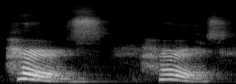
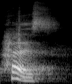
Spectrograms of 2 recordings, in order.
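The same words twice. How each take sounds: First: "hers" for hearse, drawn out with a clear R; slow American "hers", R-coloured vowel; American, R sounded. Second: "has" for hearse, HUHS with no R; r-less British "has"; British, silent R. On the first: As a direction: say "hearse" slowly, curling the R before the S. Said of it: "only the letter R is pronounced". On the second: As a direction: say "hearse" British-style, long vowel straight into S. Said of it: "Three letters are silent in this word in British English". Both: Shown as a demonstration.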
